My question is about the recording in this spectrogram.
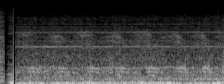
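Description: Steady engine and rotor noise from the PAL-V gyrocopter flying car: a continuous low rumble under a broad hiss.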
